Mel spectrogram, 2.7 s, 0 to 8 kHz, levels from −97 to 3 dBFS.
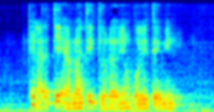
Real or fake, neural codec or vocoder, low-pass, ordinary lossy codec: fake; codec, 16 kHz in and 24 kHz out, 0.6 kbps, FireRedTTS-2 codec; 7.2 kHz; none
